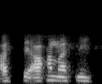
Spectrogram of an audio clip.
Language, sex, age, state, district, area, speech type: Sanskrit, male, 18-30, Assam, Tinsukia, rural, conversation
